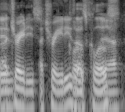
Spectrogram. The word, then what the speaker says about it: Atreides: The only dude you know is Paul Atreides. I think that's how you say it. Atreides.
